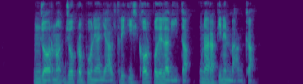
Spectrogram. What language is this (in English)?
Italian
